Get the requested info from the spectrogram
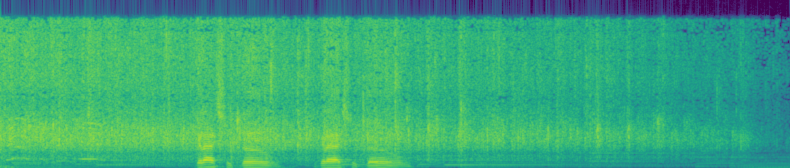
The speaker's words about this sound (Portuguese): Canta, te agradeço. Aplauda ele bem forte.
